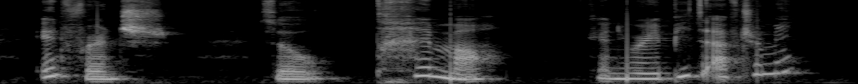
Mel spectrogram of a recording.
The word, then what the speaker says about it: tréma: So tréma.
